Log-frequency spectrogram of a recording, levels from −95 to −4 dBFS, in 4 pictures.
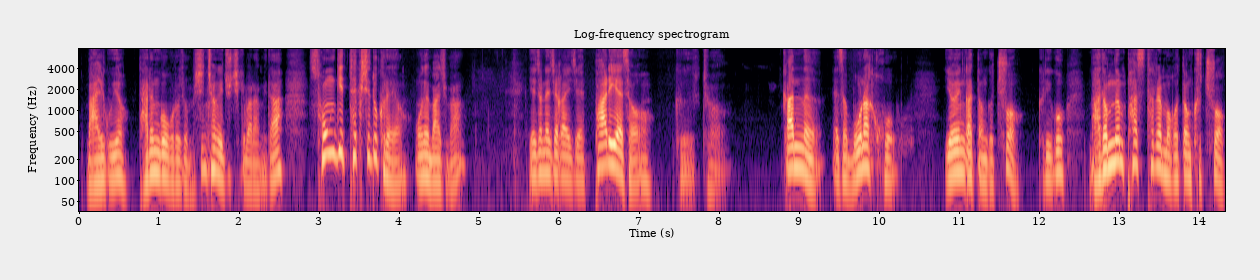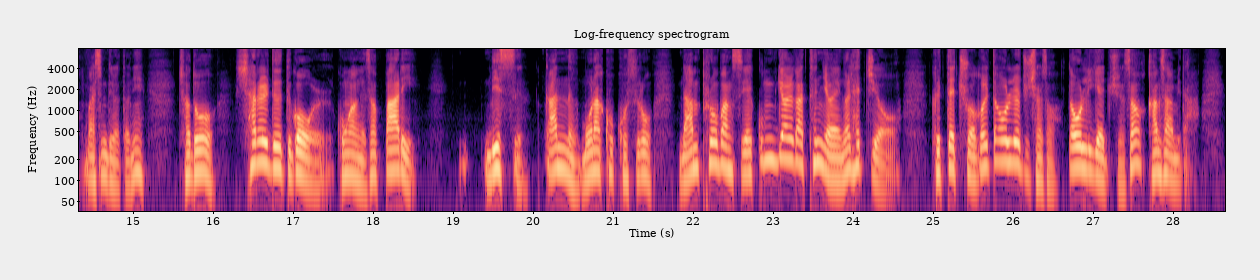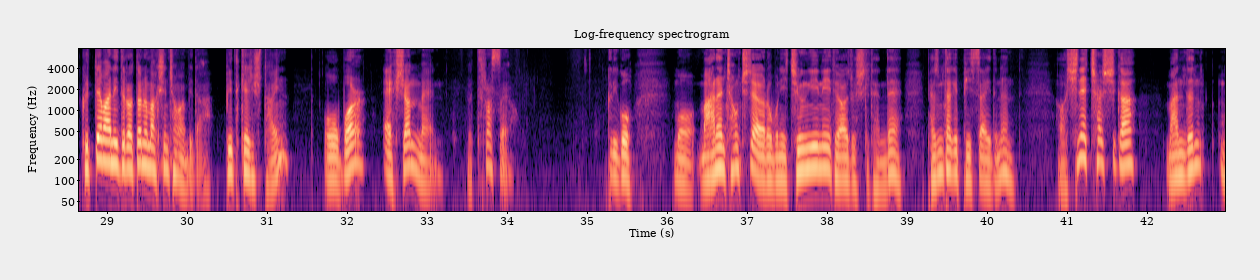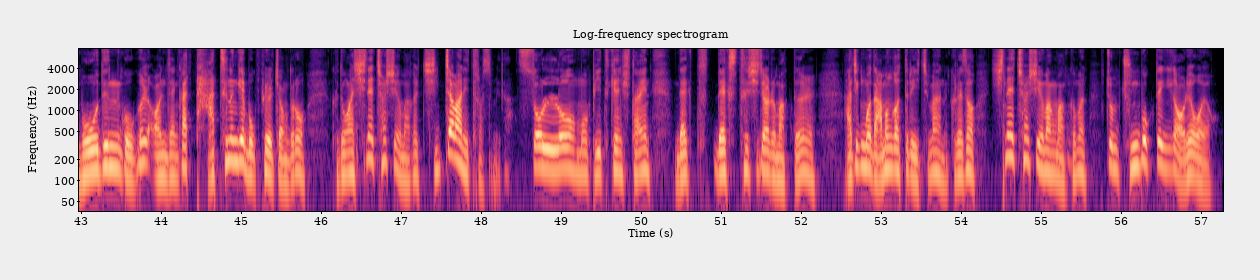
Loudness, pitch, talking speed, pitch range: -21 LUFS, 130 Hz, 315 characters per minute, 110-150 Hz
